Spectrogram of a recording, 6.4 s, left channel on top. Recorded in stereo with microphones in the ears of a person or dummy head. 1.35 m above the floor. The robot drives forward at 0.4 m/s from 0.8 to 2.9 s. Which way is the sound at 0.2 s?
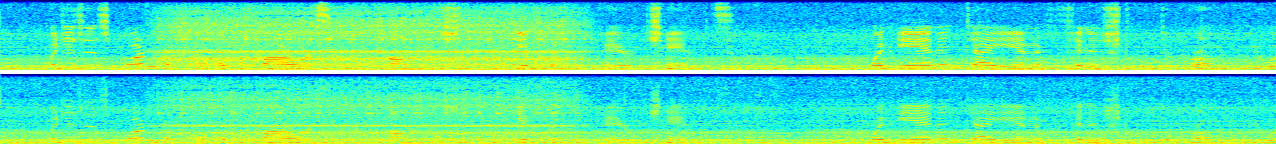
85° left.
